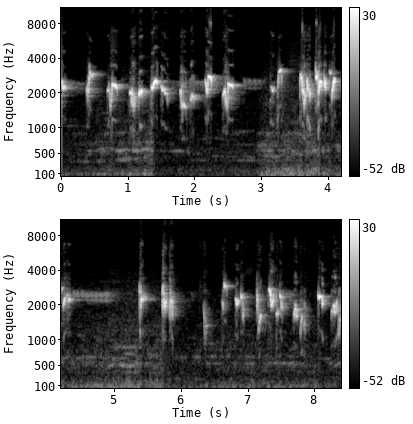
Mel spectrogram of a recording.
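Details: Sooty-headed bulbul in full loud song used as a lure to provoke other bulbuls to answer and fight: bright bubbly phrases of quick slurred notes, some held whistles, in bursts with brief pauses.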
